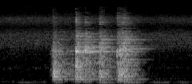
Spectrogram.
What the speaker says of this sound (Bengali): এই একটা টমেটো কুচি কুচি করে কেটে দেবো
